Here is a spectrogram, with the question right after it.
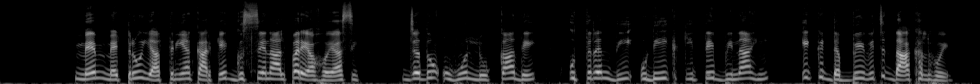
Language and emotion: Punjabi, disgusted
